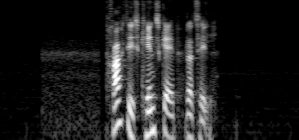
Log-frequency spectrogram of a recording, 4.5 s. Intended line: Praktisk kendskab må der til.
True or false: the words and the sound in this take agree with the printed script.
false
